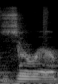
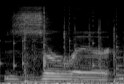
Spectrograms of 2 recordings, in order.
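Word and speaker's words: Xerair: I'm pretty sure it's pronounced Zerare, but shout out to that guy right there.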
